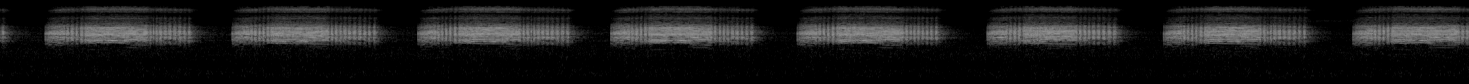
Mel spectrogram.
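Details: Close-range Costa Rican cicada giving a harsh, shimmering high buzz in regular pulses, each lasting around one and a half seconds with short pauses between, eight pulses heard, background otherwise quiet.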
